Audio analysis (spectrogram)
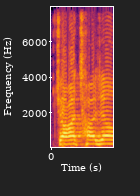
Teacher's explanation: तालु से उच्चारण होता है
